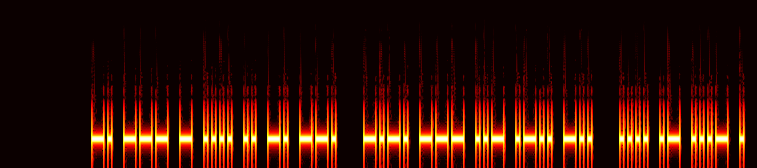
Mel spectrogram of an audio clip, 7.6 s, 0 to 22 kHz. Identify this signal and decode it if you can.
Morse code, heard as a keyed tone, about 30 wpm, 700 Hz. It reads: NOTHING COULD HAVE
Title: Sentences from Top 1300 Words 30wpm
